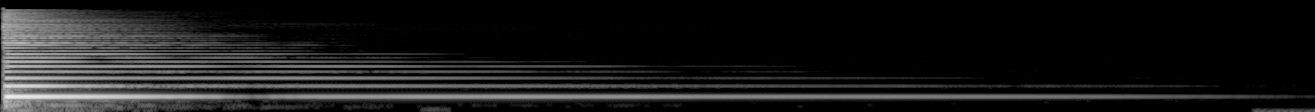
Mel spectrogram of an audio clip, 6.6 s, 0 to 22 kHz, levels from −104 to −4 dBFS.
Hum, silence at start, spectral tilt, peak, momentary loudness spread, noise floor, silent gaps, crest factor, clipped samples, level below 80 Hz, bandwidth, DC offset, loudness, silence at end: none; 0 s; -1 dB/octave; -6 dBFS; 29 LU; -76 dBFS; none; 24 dB; under 0.1%; -70 dBFS; 16 kHz; under 0.1%; -24 LUFS; 5.5 s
